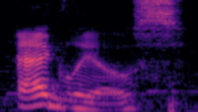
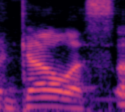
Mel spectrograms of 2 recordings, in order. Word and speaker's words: Agalus: The name of the game is Aglios. – Aglios? – Oh my goodness. No. Agalus. – Agalus. – The emphasis is on the second syllable.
